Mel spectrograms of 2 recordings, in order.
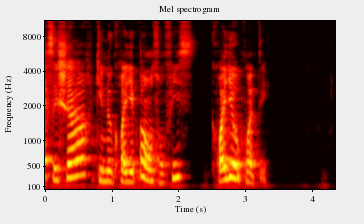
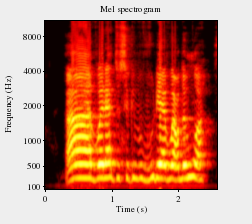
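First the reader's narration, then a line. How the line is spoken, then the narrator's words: Exclaimed. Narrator (French): s'écria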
